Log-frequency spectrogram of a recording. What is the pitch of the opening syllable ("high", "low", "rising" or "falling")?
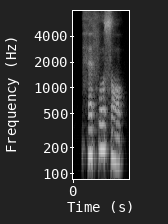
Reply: low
